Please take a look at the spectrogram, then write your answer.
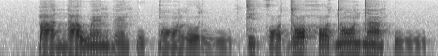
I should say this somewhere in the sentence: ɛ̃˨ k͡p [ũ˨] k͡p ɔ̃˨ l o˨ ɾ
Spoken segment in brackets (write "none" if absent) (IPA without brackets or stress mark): u˨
